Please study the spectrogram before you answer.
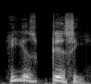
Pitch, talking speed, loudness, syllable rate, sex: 140 Hz, 195 wpm, -18 LUFS, 4.9 syllables/s, male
